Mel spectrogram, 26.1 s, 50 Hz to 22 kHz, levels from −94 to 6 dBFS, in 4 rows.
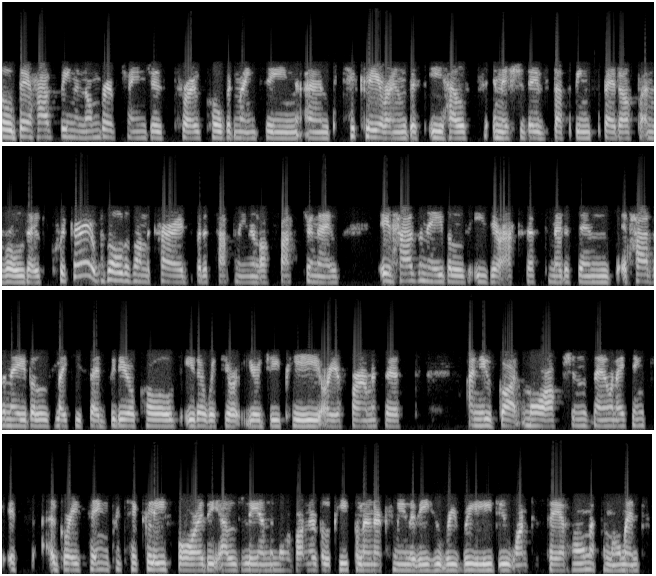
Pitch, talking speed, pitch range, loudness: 175 Hz, 230 wpm, 170-185 Hz, -18 LUFS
